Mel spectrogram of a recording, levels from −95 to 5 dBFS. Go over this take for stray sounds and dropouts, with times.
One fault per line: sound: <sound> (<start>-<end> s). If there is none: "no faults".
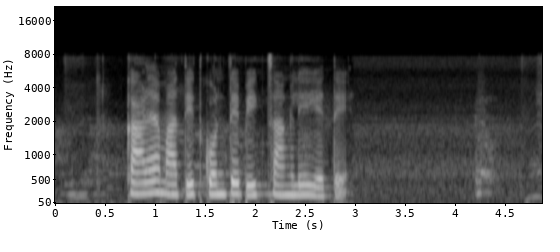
sound: cough (4.2-4.5 s)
